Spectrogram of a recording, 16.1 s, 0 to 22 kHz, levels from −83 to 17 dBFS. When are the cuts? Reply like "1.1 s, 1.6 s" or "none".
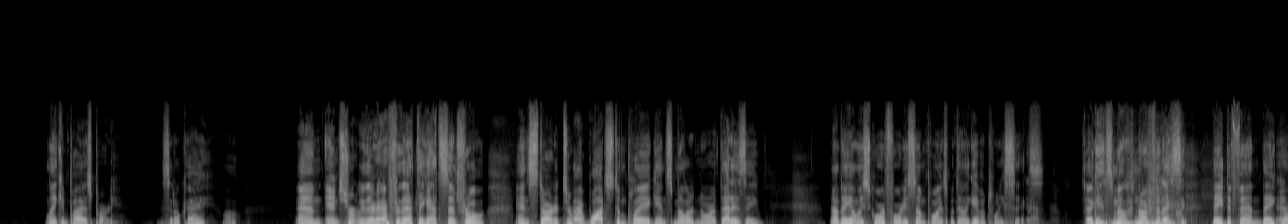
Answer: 7.2 s, 14.8 s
